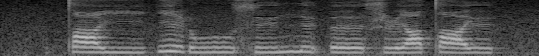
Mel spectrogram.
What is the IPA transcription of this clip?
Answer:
tˤ iː | i ɽ uː s y n y ʔ øː s ɭ i tˤ e j y

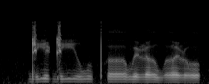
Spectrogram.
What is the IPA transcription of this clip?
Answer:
ɖ iː ɖ iː w u pʰ ɤː β ɯ ɭ ɤ w ɤː ɭ o

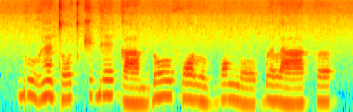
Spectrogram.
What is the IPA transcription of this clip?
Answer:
ɡ u˦˨ ɣ ɛ̃˦˨ t oː˧ t t͡ʃ ə˦ ɡ eː˦ ɡ aː˨ m ɗ oː˦ f ɔ˧ l u˨ b ɔ˧ ŋ oː˨ ɓ ə˧ l aː˧ k ə˦

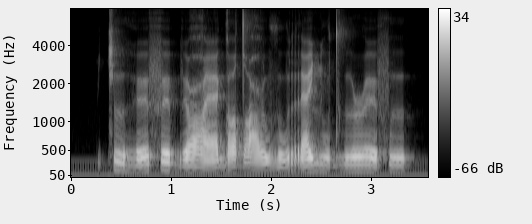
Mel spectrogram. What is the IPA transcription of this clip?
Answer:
c ɯ˦˨ ɦ ø˨˦ f ø˦ b ø˨˦ ʕ æ˨˩˦ ɡ u˨˩˦ dˤ ɯ˩ ʕ u˩ ð u˨˩˦ r æ˨˦ ʎ u˦˨ dʱ ɯ˦ ɹ ø˦˨ f ɯ˦

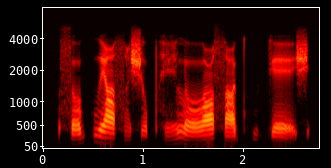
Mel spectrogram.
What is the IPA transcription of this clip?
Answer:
s ɔ kʷ ɛː sˤ ɛ̤ ʃ ɔ pʰ ɛ̤ l ɔː sˤ ɐ kʷʰ ɛ̤ k ɛː ʃ

